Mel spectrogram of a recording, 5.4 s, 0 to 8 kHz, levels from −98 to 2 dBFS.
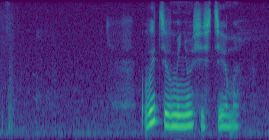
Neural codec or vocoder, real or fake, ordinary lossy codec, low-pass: none; real; none; none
